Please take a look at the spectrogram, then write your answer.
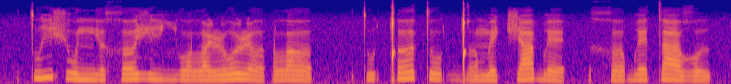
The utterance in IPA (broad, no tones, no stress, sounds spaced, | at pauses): tʷ i ʃ o nʲ ʌ x ʌ ʒ i ʎ o lˠ ʌ ɭ o ɭ ʌ | lˠ ʌ | tʷ ɯ ǃ ʌ t o ɡ͡ǃ ʌ m ɛ t͡ʃ a b ɛ | x ʌ b ɛ t a ʁʷ ɯ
